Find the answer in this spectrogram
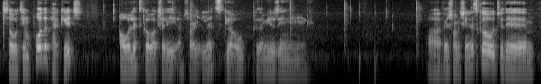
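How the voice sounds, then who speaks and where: A man's voice: mid-range voice, lively intonation, normal speed, long pauses, a little mellow, slight background noise. A man teaching a programming tutorial over a screencast, talking it through with many fillers and self-corrections. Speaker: programming instructor.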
